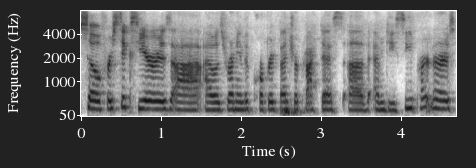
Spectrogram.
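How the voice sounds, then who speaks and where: At a moderate pace, a woman speaks in a fairly high voice with vocal fry. Her intonation is fairly even. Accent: American. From Minnesota, US Midwest. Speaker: venture capital investor. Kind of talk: interview.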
